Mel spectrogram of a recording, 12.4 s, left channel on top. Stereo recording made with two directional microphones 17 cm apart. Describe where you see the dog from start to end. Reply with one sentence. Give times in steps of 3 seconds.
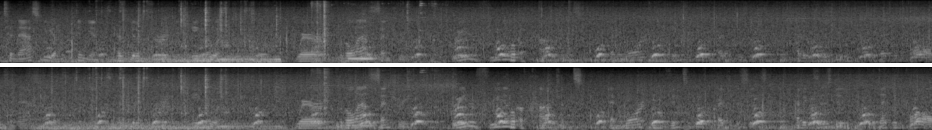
You can hear the dog on the right from 0 s, in the centre from 6 s and on the right from 9 s.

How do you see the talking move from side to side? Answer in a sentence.
You can hear the talking move from left to right.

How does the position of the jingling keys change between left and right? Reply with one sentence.
In this clip you hear the jingling keys travel towards the left.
